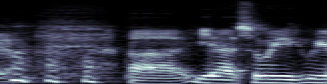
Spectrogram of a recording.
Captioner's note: laughing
